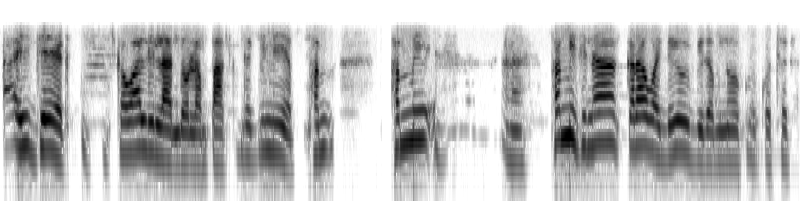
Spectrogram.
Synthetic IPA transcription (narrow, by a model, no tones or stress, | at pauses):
ɐjzekɐwalilandɔlampak̚daɡinipʰɐm | pʰɐmːi | pʰɐmːisinɐkɐɾawajdɐjojbiɾɐmnɔkukɔtʰek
